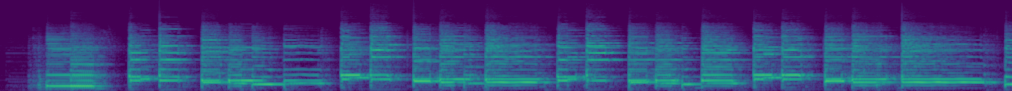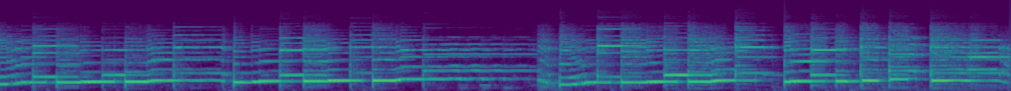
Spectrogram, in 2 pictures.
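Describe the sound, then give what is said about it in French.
Crunchy, lightly overdriven electric guitar played with the fingers through a tweed-style preamp pedal, settings unchanged, with choppy chords and single notes, then a stretch of sustained ringing notes before brisk strumming resumes. “Là, on commence juste à faire un petit peu de, de crunch.”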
